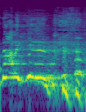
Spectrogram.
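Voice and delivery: high, slow, laughing outcry; laughing disbelief. Retold or imitated. Bob invited another family unknowingly, slow laughing outcry. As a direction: cry it out through laughter. Bob stunned a second time.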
